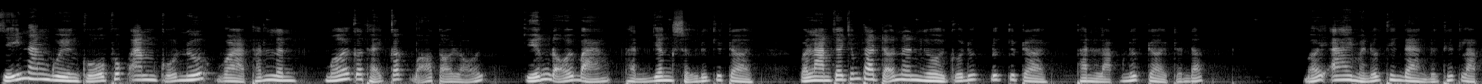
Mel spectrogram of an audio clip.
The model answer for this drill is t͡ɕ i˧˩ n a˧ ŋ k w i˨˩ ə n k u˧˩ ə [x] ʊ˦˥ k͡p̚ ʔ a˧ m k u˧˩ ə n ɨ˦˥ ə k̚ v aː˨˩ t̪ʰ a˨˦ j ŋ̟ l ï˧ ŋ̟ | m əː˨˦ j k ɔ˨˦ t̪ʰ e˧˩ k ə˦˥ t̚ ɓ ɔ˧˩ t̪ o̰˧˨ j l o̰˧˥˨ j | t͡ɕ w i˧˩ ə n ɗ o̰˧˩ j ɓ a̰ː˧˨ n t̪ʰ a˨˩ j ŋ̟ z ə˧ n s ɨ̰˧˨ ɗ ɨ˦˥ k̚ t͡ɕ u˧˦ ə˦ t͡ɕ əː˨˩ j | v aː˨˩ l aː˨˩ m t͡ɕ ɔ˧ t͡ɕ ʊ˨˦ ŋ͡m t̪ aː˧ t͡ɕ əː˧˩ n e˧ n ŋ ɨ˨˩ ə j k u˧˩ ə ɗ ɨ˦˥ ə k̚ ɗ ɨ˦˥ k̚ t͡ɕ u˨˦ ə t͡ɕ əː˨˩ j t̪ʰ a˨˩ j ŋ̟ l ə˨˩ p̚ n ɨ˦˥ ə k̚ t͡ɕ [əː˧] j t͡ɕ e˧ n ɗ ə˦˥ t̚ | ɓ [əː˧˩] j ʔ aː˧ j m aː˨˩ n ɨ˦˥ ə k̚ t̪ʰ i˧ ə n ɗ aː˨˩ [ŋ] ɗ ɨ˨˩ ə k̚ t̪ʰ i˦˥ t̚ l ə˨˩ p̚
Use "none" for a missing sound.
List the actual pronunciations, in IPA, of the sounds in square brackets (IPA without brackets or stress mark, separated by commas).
f, əː˨˩, əː˧˩, ŋ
